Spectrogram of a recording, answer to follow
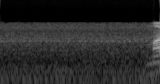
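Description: Steady low background hum and hiss of the recording in a pause between words, with a man's speech starting again right at the end.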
